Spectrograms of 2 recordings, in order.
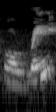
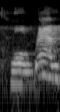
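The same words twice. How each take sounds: First: The name is said the English way, as spelled. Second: The name is said the French way. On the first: The speaker calls it wrong. "I know it's spelled um, R A N E, but it's not pronounced chlorane" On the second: The speaker calls it right. "It is pronounced chlorane because this is French"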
